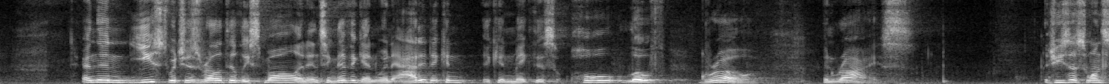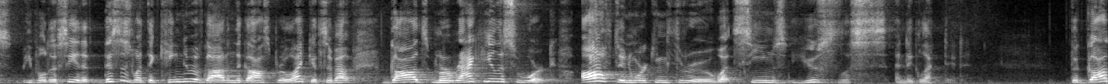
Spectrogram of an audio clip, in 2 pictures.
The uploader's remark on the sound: preached at Christ Our Savior Baptist Church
